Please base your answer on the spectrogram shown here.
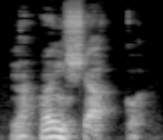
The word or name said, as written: Nahunsháq!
